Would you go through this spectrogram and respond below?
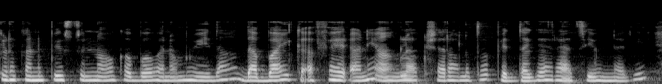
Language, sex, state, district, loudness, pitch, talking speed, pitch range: Telugu, female, Telangana, Hyderabad, -14 LUFS, 190 Hz, 125 wpm, 180-205 Hz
